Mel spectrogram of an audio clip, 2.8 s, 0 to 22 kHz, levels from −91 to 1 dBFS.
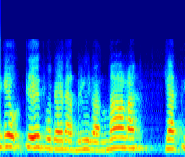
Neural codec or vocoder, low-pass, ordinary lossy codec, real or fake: codec, 16 kHz, 1 kbps, FreqCodec, smaller model; none; none; fake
